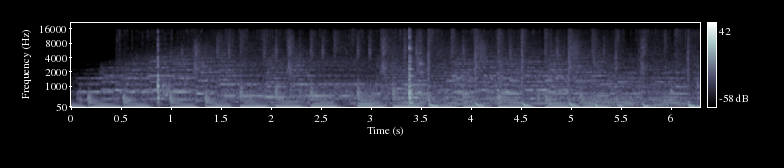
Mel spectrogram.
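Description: Background music with a steady beat starts at the outset. Under it, stuffed tomatoes sizzle in hot oil in a frying pan, with a few sharp clinks of utensil on pan, the loudest about three and a half seconds in.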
